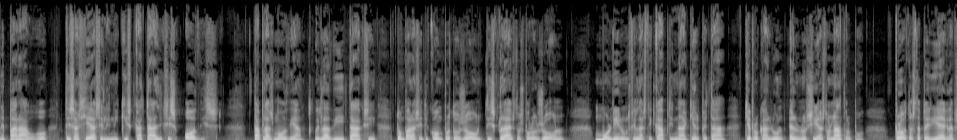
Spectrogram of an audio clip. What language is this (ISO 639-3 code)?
ell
